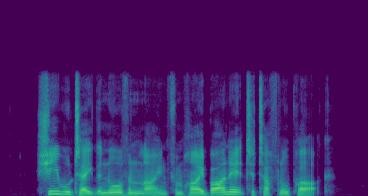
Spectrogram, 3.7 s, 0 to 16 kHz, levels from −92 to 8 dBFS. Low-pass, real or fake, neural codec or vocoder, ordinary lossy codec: 9.9 kHz; fake; vocoder, 22.05 kHz, 80 mel bands, WaveNeXt; none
